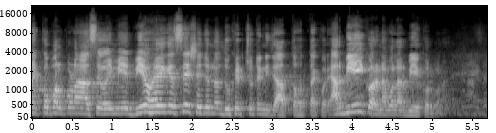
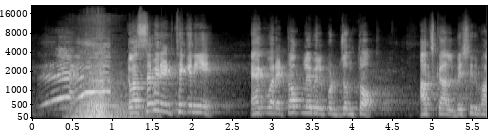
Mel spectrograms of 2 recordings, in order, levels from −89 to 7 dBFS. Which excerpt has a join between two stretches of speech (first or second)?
second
